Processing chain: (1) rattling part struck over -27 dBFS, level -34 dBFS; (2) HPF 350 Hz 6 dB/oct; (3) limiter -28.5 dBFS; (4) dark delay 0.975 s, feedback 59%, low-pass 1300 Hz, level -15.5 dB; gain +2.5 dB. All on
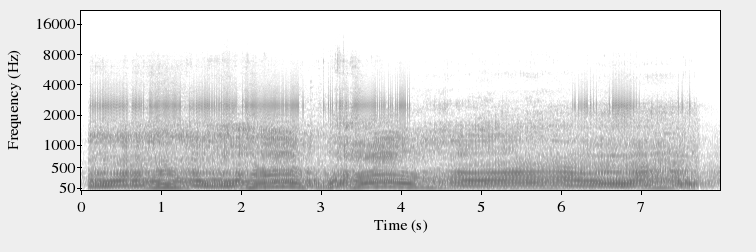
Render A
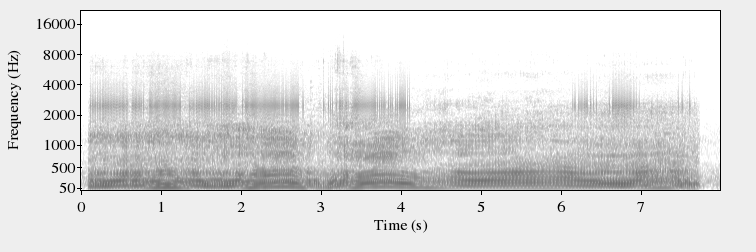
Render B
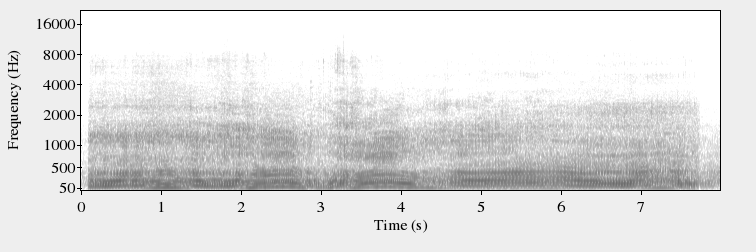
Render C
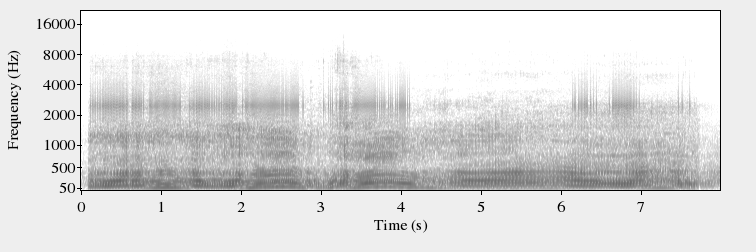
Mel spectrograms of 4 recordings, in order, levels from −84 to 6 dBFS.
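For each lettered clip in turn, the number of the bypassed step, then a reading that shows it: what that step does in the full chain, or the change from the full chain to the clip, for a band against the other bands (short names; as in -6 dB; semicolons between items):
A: 4, echo-to-direct -17.5 dB to none; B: 1, 4 kHz band -6.5 dB; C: 3, crest factor change +3.0 dB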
